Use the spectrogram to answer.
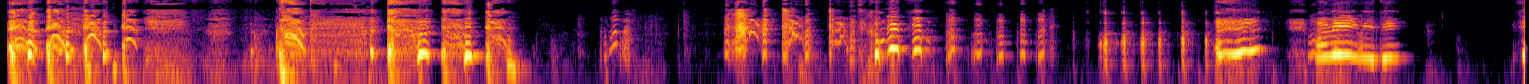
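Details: Parrot mimicking its owner's cough in repeated bursts, with whistled and squeaky bird calls between; cough imitation by parrot.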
